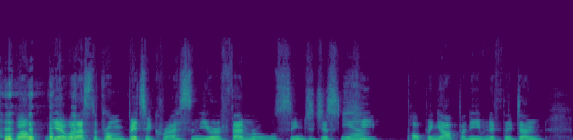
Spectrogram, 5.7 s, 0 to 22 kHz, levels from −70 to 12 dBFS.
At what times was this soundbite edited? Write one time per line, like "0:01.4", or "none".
none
